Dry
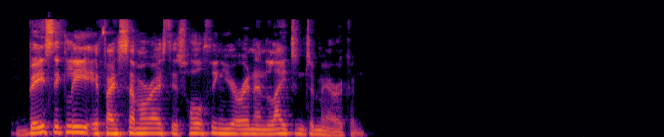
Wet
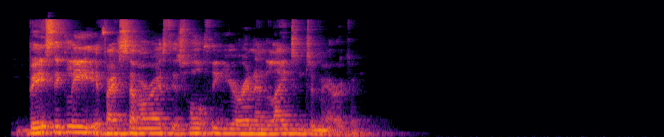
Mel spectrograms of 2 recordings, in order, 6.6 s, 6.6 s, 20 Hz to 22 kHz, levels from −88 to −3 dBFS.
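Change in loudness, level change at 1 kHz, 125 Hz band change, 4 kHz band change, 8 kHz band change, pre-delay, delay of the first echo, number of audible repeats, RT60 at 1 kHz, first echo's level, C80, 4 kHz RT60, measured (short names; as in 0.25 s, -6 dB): +2.0 dB, +1.5 dB, +2.5 dB, +2.0 dB, +1.5 dB, 4 ms, none, none, 0.45 s, none, 14.5 dB, 0.45 s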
